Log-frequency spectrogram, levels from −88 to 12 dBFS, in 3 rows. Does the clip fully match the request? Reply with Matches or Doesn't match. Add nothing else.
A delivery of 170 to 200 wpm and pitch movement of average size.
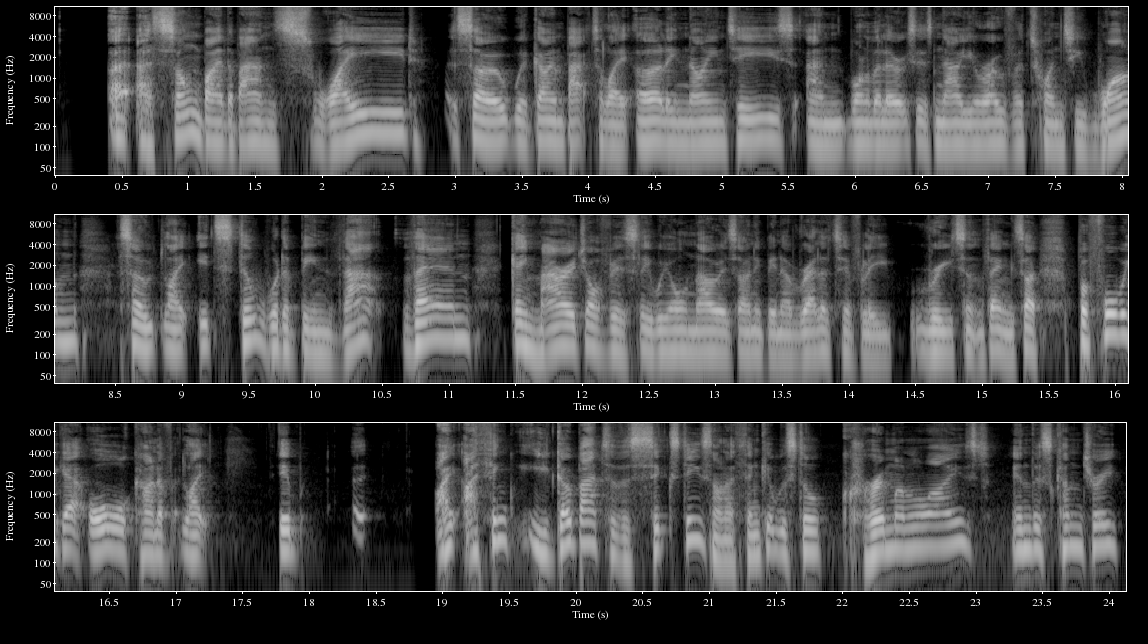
Doesn't match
